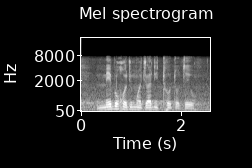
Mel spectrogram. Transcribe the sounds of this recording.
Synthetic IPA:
m̩mɪbʊχodimɔt͡ʃʼwaditʰʊtʼɔt͡seːʊ

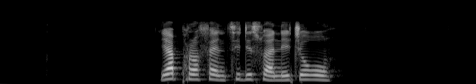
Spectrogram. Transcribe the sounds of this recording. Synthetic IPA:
japʰrɔfɛn̩sɪdiswanet͡ʃʼɪɣʊ

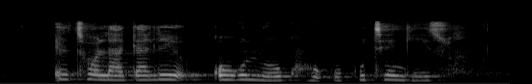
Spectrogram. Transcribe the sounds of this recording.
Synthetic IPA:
ɛtʰɔlak̬alɛk̬ok̬ulokʰuk̬uk̬utʰeŋiːswa

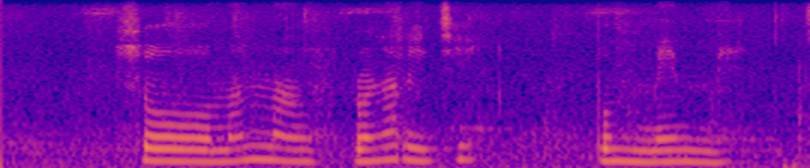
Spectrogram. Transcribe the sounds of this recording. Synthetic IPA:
sɔmam̩maŋ̩ | rɔnarit͡ʃʼi | b̥ʊm̩mɛm̩ːmɛ

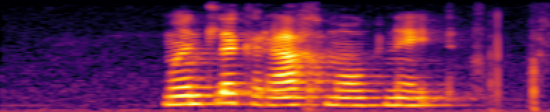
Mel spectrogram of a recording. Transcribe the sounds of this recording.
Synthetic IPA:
muəntləkræχmɑːknɛt

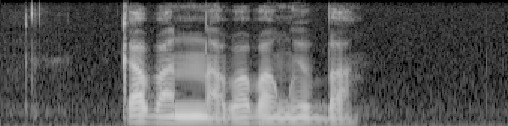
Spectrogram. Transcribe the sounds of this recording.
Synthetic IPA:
kʼaban̩naβabaŋwɛba

